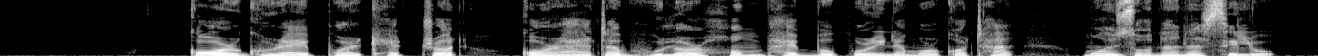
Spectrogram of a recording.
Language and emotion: Assamese, fearful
